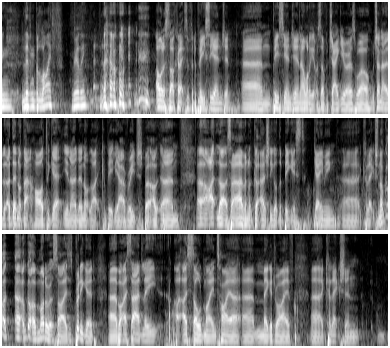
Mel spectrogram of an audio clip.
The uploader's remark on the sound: Retro Gaming Youtubers Panel from PLAY Expo Blackpool.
